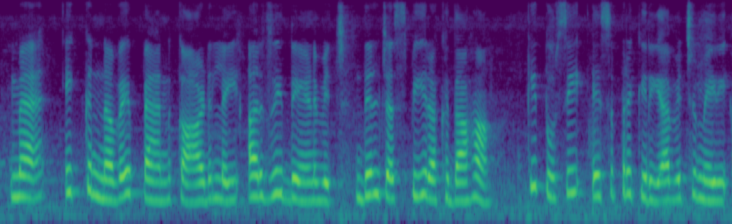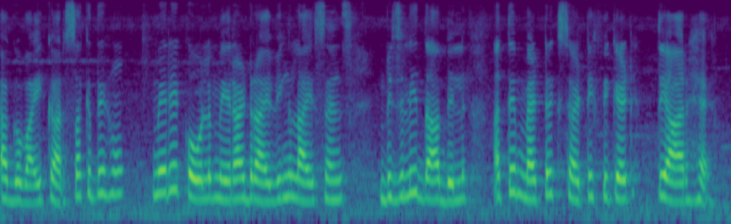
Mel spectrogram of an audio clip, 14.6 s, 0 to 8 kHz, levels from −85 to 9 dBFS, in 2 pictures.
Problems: constant background noise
